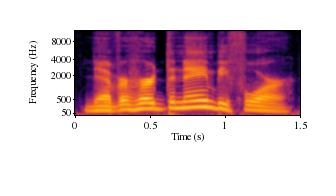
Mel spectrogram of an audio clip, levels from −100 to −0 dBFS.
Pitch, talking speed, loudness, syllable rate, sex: 160 Hz, 200 wpm, -16 LUFS, 5.8 syllables/s, male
